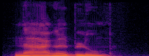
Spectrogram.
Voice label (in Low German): "Naagelblumm", Platt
